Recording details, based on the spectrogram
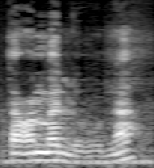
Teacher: واو مدہ ہے، لام کو ایک الف کے برابر لمبا کریں گے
